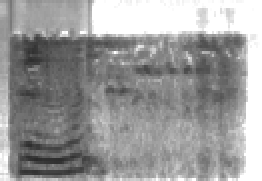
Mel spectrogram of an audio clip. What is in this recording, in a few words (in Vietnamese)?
Nín... meme sound effect, Tải âm thanh Nín... em bé nói meme sound effect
